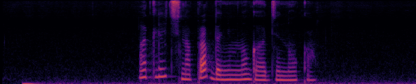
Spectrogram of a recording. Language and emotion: Russian, sad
